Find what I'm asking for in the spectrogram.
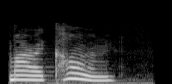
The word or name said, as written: maricon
